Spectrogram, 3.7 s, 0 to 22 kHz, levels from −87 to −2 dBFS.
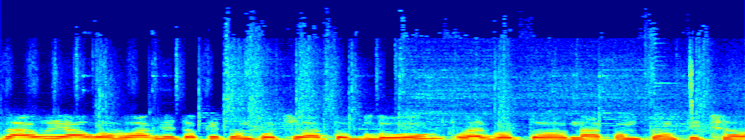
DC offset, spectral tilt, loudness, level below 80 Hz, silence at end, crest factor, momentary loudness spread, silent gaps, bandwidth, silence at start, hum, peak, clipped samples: under 0.1%; -6.5 dB/octave; -20 LUFS; -44 dBFS; 0 s; 12 dB; 2 LU; none; 17.5 kHz; 0 s; none; -8 dBFS; under 0.1%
